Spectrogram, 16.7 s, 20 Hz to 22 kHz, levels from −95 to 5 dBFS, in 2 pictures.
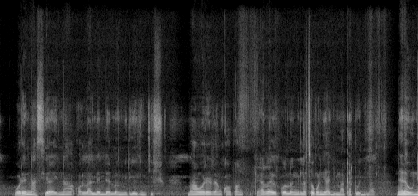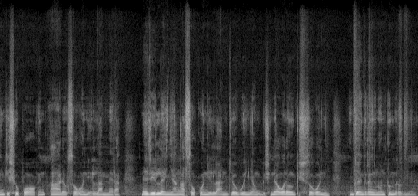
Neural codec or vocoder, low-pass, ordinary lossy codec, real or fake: vocoder, 44.1 kHz, 128 mel bands, Pupu-Vocoder; none; none; fake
